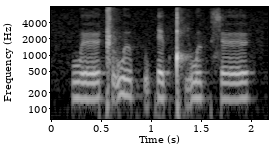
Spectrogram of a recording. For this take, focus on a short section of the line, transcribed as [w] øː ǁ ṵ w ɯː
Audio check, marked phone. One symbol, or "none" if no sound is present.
w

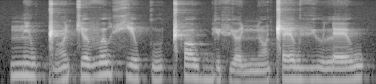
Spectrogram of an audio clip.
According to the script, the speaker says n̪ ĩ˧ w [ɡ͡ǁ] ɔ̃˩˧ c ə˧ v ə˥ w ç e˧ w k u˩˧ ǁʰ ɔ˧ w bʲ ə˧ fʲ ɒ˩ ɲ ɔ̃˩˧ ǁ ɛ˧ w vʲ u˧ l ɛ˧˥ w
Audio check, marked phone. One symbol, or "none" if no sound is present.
ɡ͡ǁ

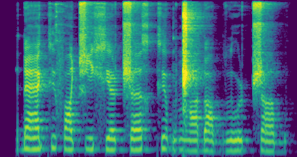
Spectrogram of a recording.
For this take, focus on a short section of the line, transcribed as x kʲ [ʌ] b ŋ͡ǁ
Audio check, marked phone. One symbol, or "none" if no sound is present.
ɔ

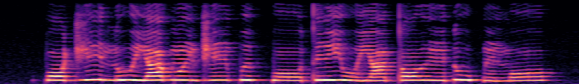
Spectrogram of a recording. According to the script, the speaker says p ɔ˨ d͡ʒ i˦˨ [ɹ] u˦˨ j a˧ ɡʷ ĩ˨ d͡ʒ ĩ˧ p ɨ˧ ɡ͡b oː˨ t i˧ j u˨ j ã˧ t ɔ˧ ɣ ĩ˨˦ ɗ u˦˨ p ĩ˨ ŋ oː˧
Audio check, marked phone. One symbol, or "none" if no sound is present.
n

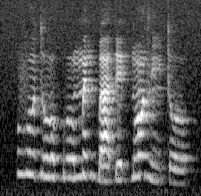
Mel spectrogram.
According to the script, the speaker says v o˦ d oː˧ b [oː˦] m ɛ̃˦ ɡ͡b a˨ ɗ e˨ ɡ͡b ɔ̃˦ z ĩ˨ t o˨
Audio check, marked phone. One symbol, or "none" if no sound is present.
oː˧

